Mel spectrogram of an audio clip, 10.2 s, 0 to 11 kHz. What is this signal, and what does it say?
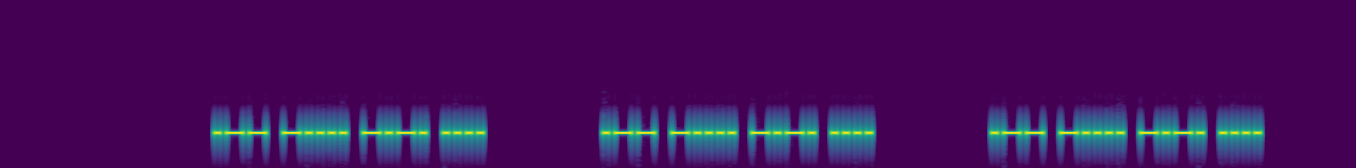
Morse code, heard as a keyed tone, about 28 wpm, 700 Hz. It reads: W6CH W6CH W6CH
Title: USA Call Signs - 4 Characters - Repeated 3x - 28wpm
